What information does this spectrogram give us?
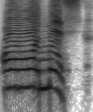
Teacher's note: Even though it starts with H, I told you here, H is silent.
